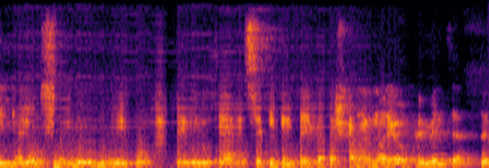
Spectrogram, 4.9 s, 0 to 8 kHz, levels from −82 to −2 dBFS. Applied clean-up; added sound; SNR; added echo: neural separator model SepFormer DNS4.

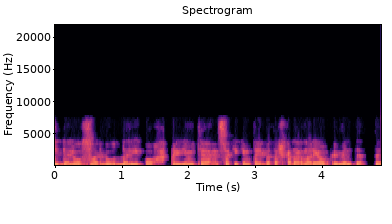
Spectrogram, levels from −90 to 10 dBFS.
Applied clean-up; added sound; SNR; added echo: none; none; none; none.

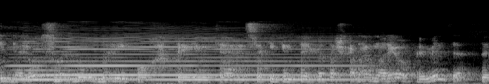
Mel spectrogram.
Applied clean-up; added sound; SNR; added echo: none; Bowed string instrument; -1 dB; reverberation time 0.7 s.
